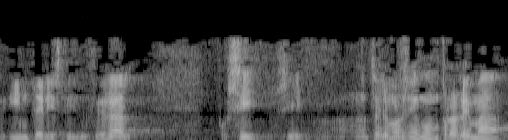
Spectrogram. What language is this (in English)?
Spanish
